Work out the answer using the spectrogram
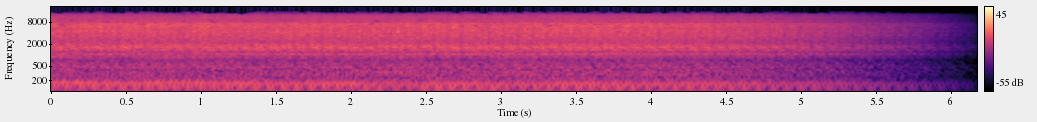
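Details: Bomag BW213 padfoot compactor diesel, bought at auction, running after air pocket bled from fuel system: deep, even idle with smooth regular beat, then clean wind-down at shutoff; normal idle.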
